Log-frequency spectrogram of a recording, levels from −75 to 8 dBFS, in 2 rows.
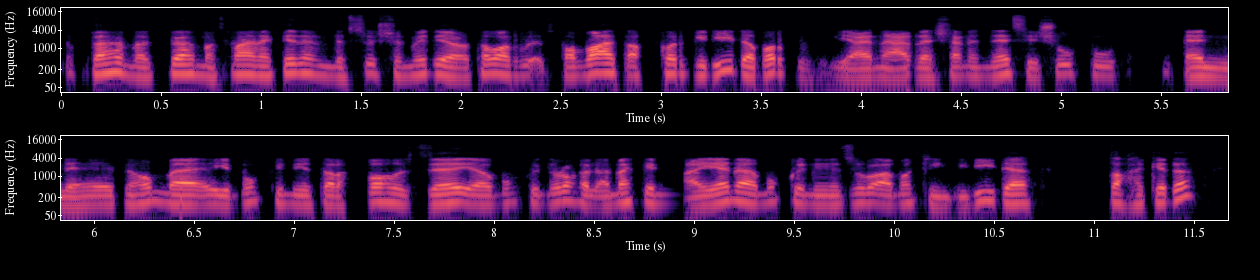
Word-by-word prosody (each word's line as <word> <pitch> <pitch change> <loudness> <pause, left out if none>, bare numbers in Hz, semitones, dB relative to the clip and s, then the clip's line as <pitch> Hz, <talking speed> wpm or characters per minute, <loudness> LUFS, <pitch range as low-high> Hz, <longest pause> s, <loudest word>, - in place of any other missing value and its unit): فاهمك، 145 -6 +2
فاهمك. 150 -1 +1
معنى 140 -2 +4
كده 155 +3 0
إن 125 -5 -7
الsocial 125 0 -9
media 140 +3 -4
يعتبر 140 +2 +2
طلّعت 155 +6 +5
أفكار 150 -1 0
جديدة 140 +9 +1
برضه، 110 -4 -1
يعني 110 +1 +1
علشان 115 +3 0
الناس 130 +4 -3
يشوفوا 130 +1 -6 0.4
إن 115 -2 +1
إن 115 +2 -1
هُم 130 +2 0
ي 120 -2 +4
ممكن 135 -4 -8
يترفّهوا 120 +5 0
إزاي 130 +2 +3
أو 115 - +2
ممكن 130 +1 -12
يروحوا 140 -3 0
لأماكن 130 +3 -2
معيّنة، 135 +8 +4
ممكن 135 -2 -7
يزوروا 120 +4 0
أماكن 130 -4 -5
جديدة. 130 +2 0 0.4
صح 120 - 0
كده؟ 185 - 0
130 Hz, 175 wpm, -24 LUFS, 115-145 Hz, 0.4 s, طلّعت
